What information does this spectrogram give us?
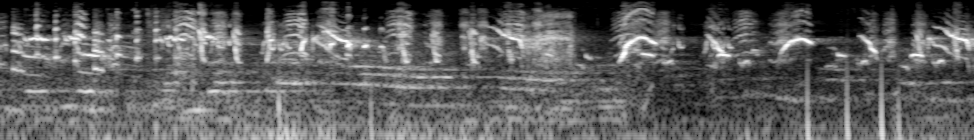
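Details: Long-tailed shrike song from pre-competition training audio: rapid scratchy twittering, then a series of separate loud arched whistles with short gaps between them.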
